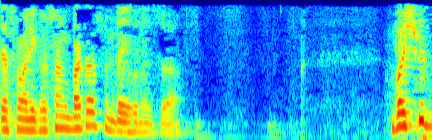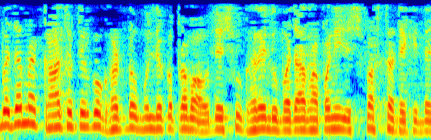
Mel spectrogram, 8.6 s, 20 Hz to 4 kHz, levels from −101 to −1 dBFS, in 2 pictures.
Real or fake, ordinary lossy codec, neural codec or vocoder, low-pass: real; AAC, 24 kbps; none; 3.6 kHz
